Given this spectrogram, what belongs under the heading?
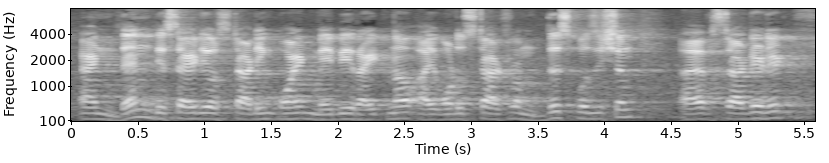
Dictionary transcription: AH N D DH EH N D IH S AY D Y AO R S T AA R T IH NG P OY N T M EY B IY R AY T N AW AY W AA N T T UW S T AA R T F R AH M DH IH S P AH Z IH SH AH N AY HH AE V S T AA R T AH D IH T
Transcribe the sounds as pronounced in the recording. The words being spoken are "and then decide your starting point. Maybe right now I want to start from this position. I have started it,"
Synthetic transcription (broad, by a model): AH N D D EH N D IH S AY D Y AO R S T AA R T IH NG P OY N T M EY B IY R AY T N AW AY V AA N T T UW S T AA R T F R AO M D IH S P AH Z IH SH AH N AY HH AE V S T AA R T AH D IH T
